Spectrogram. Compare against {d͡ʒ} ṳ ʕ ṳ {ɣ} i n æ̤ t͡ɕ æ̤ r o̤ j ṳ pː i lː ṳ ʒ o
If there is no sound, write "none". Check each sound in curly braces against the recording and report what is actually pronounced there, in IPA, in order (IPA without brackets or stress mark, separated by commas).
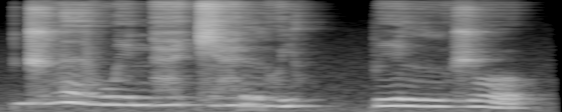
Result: d͡ʒ, w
